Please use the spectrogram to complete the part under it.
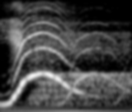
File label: rank up girl; Nintendo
